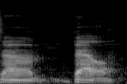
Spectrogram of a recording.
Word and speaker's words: Bel: Am I remembering the name wrong? There was No, so it is Belle.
